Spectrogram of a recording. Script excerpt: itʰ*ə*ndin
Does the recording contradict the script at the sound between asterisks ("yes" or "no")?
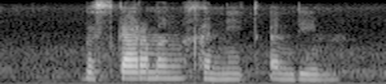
no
